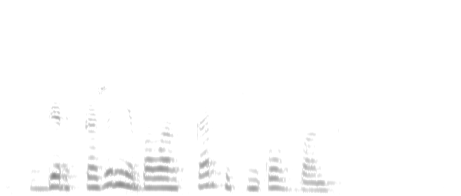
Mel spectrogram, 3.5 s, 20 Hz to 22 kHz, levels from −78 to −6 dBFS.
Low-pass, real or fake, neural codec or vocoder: 3.6 kHz; real; none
